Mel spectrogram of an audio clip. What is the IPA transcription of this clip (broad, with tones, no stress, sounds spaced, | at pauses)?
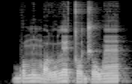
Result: b o˧ m ĩ˧ m ɔ˨ l u˨˦ l e˦˨ t o˧ d͡ʒ o˧ w ɛ̃˧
